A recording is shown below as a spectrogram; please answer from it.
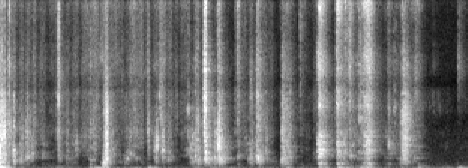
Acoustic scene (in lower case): restroom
